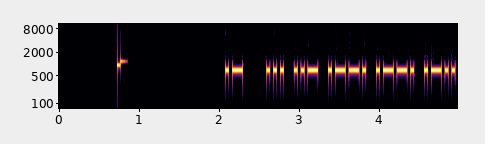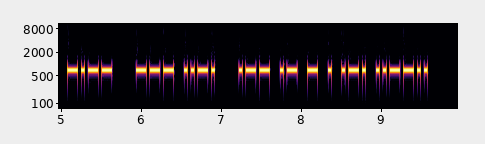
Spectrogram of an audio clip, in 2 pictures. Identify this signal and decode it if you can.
Morse code, heard as a keyed tone, about 28 wpm, 700 Hz. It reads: A SUPPLY OF WATER?
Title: Sentences from Top 1000 Words - Review Part 5 - 28wpm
